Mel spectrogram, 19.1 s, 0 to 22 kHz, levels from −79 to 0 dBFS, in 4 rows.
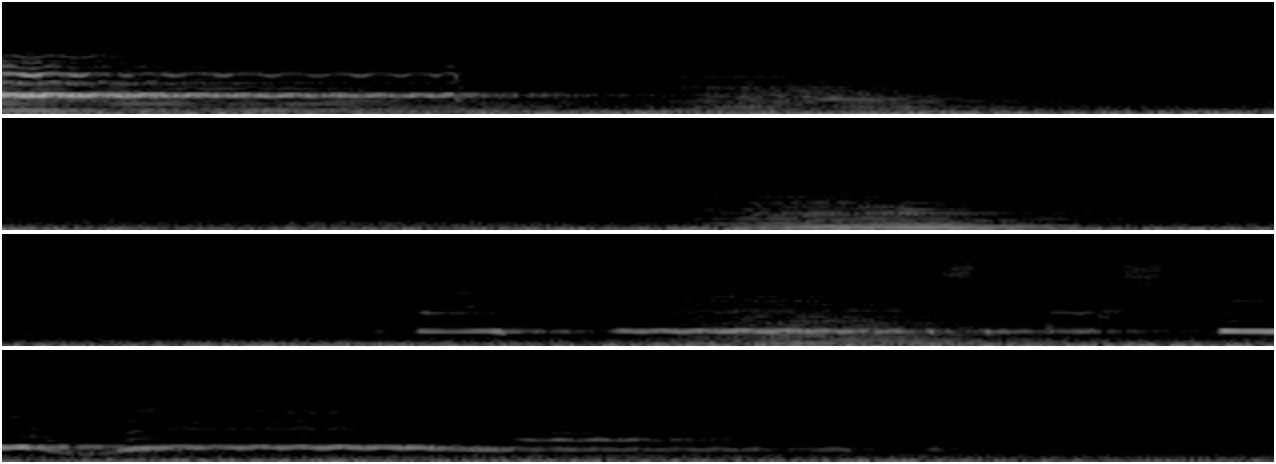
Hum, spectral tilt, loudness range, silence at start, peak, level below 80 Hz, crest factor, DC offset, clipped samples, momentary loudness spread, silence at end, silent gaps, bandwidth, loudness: none; -6 dB/octave; 13 LU; 0 s; -26 dBFS; -58 dBFS; 24 dB; under 0.1%; under 0.1%; 20 LU; 0 s; none; 19 kHz; -51 LUFS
